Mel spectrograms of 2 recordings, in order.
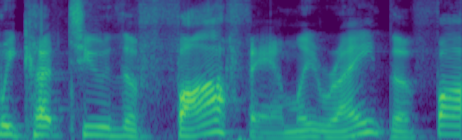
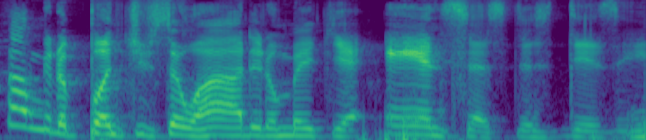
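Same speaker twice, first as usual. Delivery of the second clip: put-on Brooklyn accent. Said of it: "speak with, like, a Brooklyn accent".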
